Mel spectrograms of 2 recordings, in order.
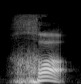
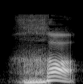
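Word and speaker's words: خ: Kemudian huruf kha. Kha. Tenggorokan atas ya. Pastikan ada ngorok ya. Kalau mungkin kaum muslimin atau kita saudara-saudara sekalian ketika mendengarkan orang ngorok ya. Ya, kurang lebih seperti itu ya.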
